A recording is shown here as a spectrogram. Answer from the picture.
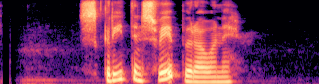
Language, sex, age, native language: Icelandic, female, 30-39, Icelandic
